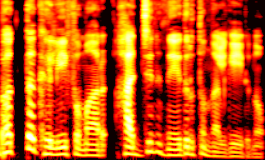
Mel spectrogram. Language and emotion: Malayalam, neutral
